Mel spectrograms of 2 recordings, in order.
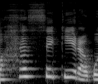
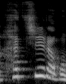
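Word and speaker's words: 八隻: 여덟 척 중에 자 원래는 요거 핫새끼라고 읽는데요. 어 뉴스에서는 요렇게 초금되는 거를 그냥 하지라고 많이 읽습니다. 왜냐면은 요거 발음을 정확하게 해서요 여덟 개라는 거를 확실히 발음을 하려고 하는 거 같아요.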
